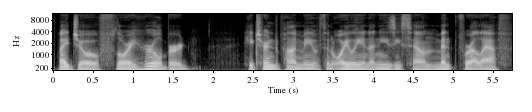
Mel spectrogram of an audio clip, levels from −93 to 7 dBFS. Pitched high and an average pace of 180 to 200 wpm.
No: low, 105 Hz; average, 190 wpm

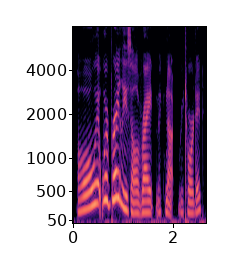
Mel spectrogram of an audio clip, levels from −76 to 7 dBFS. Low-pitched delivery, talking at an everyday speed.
No: high, 225 Hz; average, 180 wpm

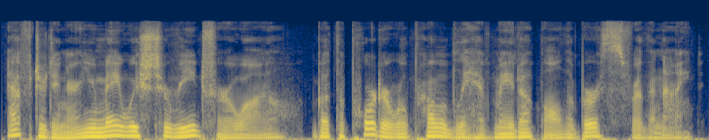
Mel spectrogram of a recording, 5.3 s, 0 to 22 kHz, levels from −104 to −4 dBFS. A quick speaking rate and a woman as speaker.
No: fast, 270 wpm; male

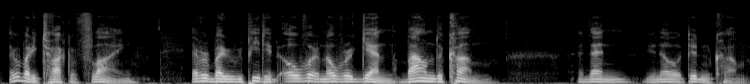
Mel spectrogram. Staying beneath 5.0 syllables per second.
No: 5.8 syllables/s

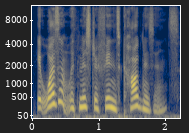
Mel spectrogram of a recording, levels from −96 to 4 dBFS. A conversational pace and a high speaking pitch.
Yes: average, 160 wpm; high, 215 Hz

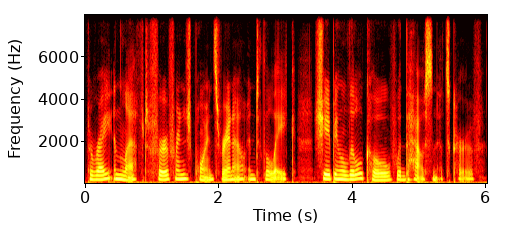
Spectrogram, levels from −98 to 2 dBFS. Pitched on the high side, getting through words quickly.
Yes: high, 200 Hz; fast, 220 wpm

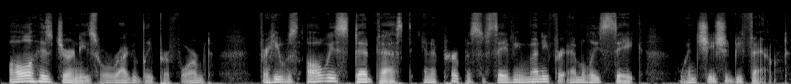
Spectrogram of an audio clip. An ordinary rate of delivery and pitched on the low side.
Yes: average, 190 wpm; low, 105 Hz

